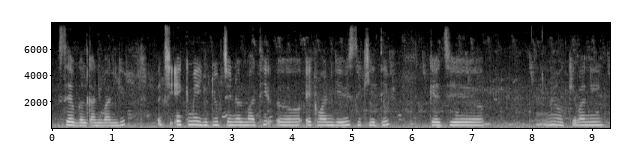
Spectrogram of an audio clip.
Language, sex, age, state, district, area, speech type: Gujarati, female, 18-30, Gujarat, Junagadh, rural, spontaneous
